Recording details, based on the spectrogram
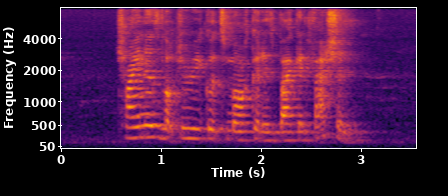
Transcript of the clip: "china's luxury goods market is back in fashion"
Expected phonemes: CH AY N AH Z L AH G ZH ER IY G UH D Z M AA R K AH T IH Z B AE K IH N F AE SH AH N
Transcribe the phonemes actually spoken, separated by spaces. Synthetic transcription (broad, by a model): CH AY N AH Z L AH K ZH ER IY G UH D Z M AA K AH T IH Z B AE K IH N F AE SH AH N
